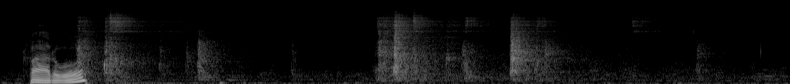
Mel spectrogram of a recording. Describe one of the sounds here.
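A rattling ball rolls and strikes bats on a table.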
